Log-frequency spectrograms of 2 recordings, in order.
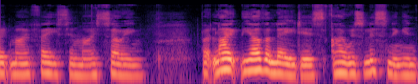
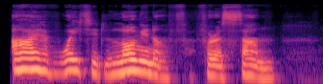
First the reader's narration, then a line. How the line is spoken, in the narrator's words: the King snapped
